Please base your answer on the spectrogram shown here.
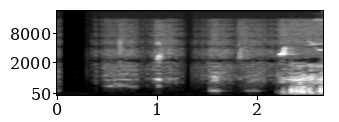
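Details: Labrador Retriever puppy named Hash during its first bath, giving low, short moaning whines in two brief bursts, then a louder rough, throaty outburst at the end, with quiet gaps between.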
